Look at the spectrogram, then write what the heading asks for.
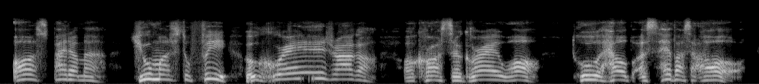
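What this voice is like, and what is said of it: Exaggerated put-on foreign accent. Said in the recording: “That is accent humor.”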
